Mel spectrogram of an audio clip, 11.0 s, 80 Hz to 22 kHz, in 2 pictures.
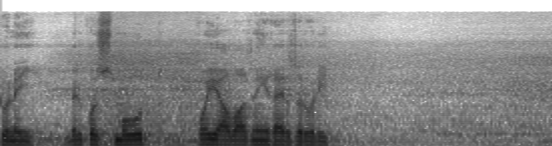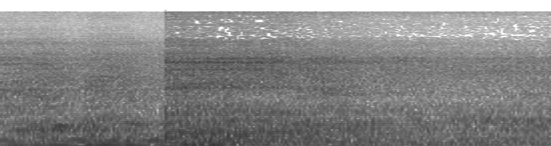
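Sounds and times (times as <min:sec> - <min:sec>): car engine idling: 0:06.4 - 0:11.0.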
